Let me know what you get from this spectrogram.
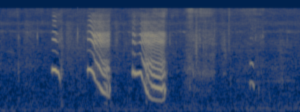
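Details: Red, a French Bulldog puppy born to Ebi, whimpers in three falling, whiny cries, each sliding downward and the last the longest, followed by a faint short squeak.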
